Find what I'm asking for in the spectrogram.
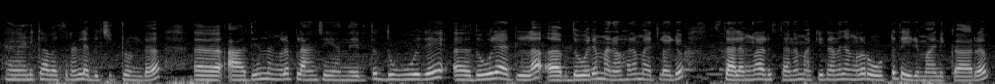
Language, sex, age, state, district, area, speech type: Malayalam, female, 18-30, Kerala, Kozhikode, rural, spontaneous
